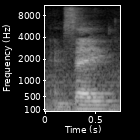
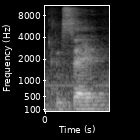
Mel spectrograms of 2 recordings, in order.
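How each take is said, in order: No difference in how they are said.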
